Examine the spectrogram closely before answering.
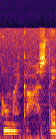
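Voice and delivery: a startled, hushed whisper; surprised whisper. Retold or imitated. Noticing missing braces on the show, whispered shock. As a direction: gasp it under your breath. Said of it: "I said".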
